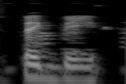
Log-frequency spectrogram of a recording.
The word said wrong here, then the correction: Begbie: he plays Bigby. It's Robert Carlyle. Begbie.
